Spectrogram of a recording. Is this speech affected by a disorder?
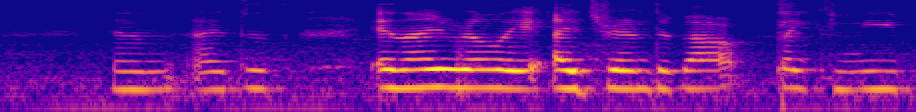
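Yes: cerebral palsy; gym, yoga and dance difficult, sometimes cannot keep up, handwriting not very neat; finds reading own poetry aloud hard, cannot say it as intended.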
